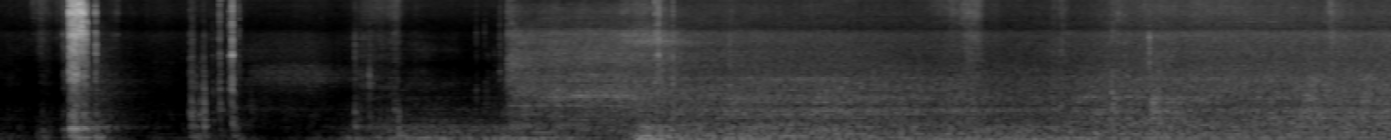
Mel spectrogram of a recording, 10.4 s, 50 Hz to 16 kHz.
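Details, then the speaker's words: Mitsubishi Lancer 10: the engine starts and idles with an uneven crunching knock underneath. It sounds like the timing chain, but visual inspection showed a worn water pump. "Похожий звук на цепь, но это по визуальному оказалась помпа. Думал, цепь гремит, а это помпа."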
